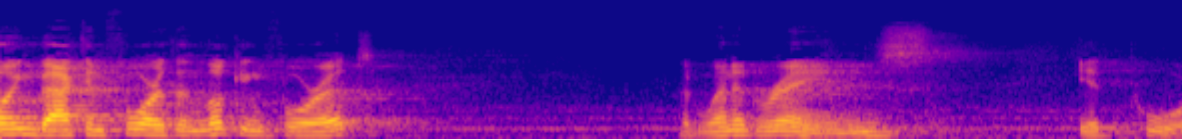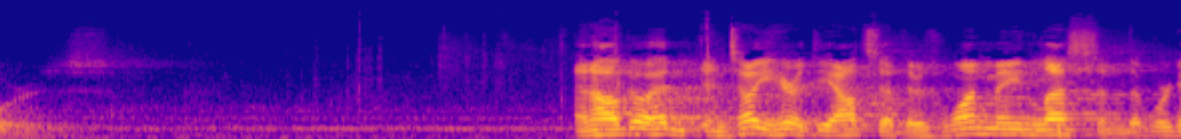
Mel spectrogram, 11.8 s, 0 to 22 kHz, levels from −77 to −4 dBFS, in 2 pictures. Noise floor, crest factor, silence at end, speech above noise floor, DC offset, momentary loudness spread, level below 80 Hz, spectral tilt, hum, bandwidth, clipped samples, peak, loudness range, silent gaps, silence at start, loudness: -48 dBFS; 20 dB; 0 s; 30 dB; under 0.1%; 19 LU; -56 dBFS; -5 dB/octave; none; 12.5 kHz; under 0.1%; 0 dBFS; 18 LU; none; 0 s; -18 LUFS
